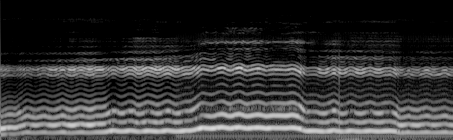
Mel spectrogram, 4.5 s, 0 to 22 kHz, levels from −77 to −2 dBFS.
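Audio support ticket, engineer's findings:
Mains buzz, 1.75 s to end of clip. Sharp switching spikes, likely from a dimmer, rectifier or unshielded cable, entering the music path twice per 60 Hz cycle. Heard as a steady, raspy buzz with harmonics reaching several kHz, roughly 25 dB under the music.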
